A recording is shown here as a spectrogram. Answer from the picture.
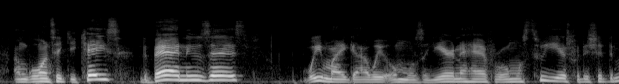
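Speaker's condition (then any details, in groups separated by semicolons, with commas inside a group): No condition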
